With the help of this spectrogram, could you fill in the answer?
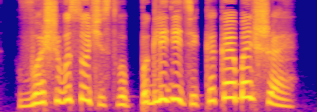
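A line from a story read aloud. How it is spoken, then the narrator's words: Exclaiming. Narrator (Russian): воскликнул Муам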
